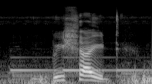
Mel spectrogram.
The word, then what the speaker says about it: beside: এবার DEতে ড, কারণ এক্ষেত্রেও যে ই লেটারটি আছে সেটি সাইলেন্ট থাকবে, আর ডি এর জন্য ড হবে।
